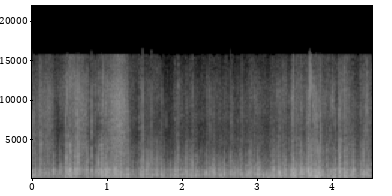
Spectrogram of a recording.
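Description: Long nails scratch and tap quickly on a large clear plastic bag full of cotton balls resting on a wooden table, working over the plastic surface and its label area. The result is a steady, dense stream of crinkly, crackling scratches broken by quick light taps, with a soft low rumble underneath.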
